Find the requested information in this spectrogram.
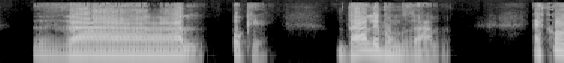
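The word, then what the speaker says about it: ذال: তো যদি নোক্তা না থাকে তাহলে দাল, আর নোক্তা থাকলে এটা হবে জাল, পাতলা করে সার মতন উচ্চারণ, জাল।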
